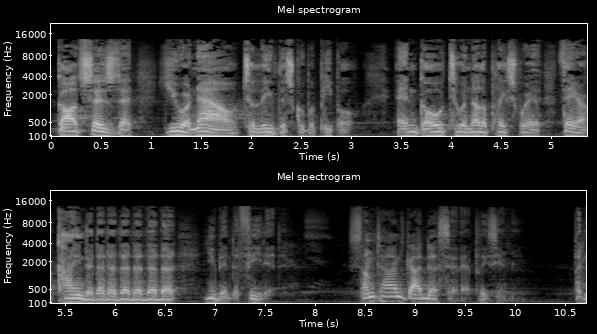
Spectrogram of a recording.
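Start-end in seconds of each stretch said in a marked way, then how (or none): 0.0-7.6 a hint of a low, solemn false god voice; lightly mock a fake divine voice, much lower; devil posing as God. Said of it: "he speaks to them like God".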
